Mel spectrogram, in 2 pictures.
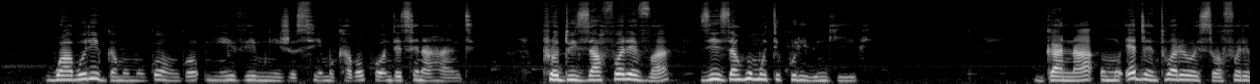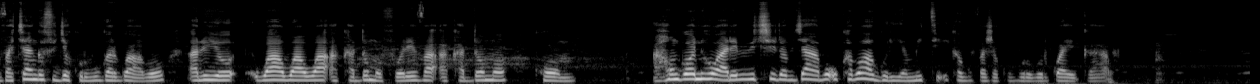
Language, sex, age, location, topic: Kinyarwanda, female, 18-24, Kigali, health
